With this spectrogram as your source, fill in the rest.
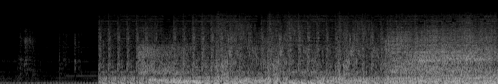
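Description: Rapid gunfire and blasts rattle in a fierce battle.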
